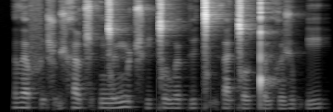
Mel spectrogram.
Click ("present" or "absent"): present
